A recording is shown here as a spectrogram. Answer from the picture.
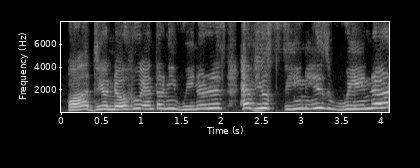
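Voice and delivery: high-pitched eager interrogation; nosy grandma impression. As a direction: quiz them like a scandalized grandmother. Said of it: "she starts in on Zoe".

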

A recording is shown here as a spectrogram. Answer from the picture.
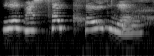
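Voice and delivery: high, loud, drawn-out wail. Acted. Imagined girl in a shawl complaining of cold, hammed-up high wail. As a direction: stretch it out slowly, high and loud. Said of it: "and being like".

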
